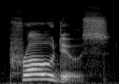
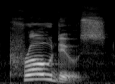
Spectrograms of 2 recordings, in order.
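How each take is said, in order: First: The stress is on the first syllable. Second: The stress is on the first syllable.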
